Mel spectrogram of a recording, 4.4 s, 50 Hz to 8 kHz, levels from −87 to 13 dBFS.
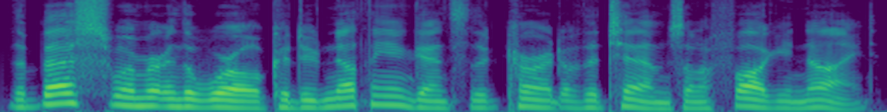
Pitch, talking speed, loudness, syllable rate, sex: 145 Hz, 255 wpm, -17 LUFS, 5.8 syllables/s, male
